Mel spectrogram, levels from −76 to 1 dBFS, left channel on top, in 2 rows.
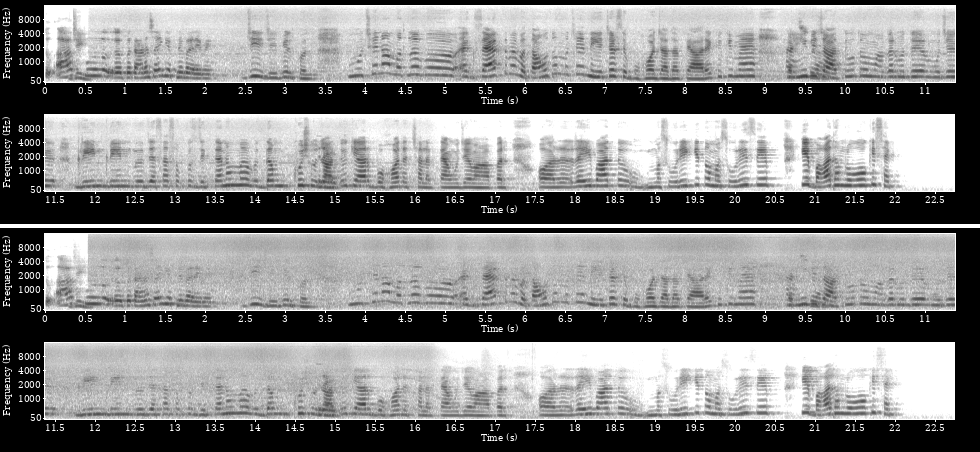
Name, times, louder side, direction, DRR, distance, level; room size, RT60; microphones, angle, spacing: voice 1, 0.0-2.1 9.3-9.8 14.8-15.0, left 1 dB, 25° left, 4 dB, 1.8 m, -28 dB
sound 1, 0.5-18.9, right 8 dB, 55° right, 0.9 m, -38 dB
voice 2, 2.5-22.0, left 4 dB, 65° left, 9 dB, 1.3 m, -28 dB
11.0 x 7.2 x 8.9 m, 0.39 s
head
